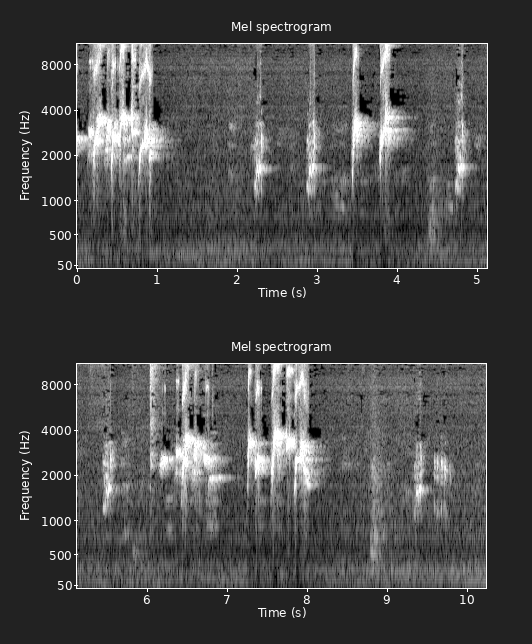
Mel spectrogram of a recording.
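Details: Cage-kept red-whiskered bulbul performing a training master song: an opening burst of jumbled warbles, then spaced sharp chirps roughly every half second, with two more warbled bursts in the middle.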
